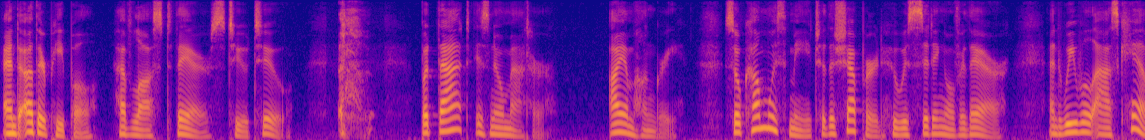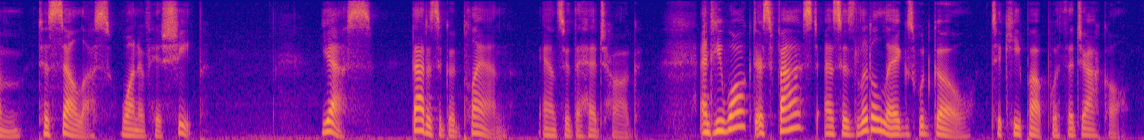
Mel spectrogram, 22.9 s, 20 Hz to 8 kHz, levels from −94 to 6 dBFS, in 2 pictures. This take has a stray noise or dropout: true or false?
true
